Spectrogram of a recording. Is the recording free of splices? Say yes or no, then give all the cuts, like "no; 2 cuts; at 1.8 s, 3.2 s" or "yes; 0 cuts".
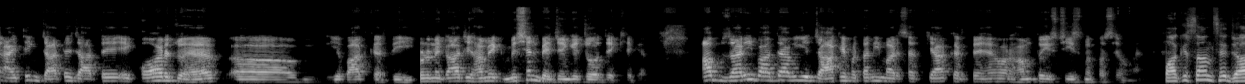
no; 2 cuts; at 4.2 s, 11.4 s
